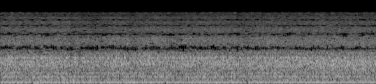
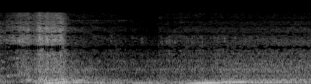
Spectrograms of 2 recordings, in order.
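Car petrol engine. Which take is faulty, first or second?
second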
